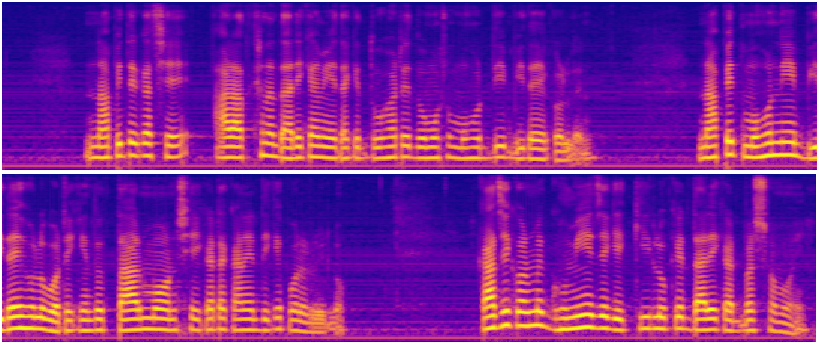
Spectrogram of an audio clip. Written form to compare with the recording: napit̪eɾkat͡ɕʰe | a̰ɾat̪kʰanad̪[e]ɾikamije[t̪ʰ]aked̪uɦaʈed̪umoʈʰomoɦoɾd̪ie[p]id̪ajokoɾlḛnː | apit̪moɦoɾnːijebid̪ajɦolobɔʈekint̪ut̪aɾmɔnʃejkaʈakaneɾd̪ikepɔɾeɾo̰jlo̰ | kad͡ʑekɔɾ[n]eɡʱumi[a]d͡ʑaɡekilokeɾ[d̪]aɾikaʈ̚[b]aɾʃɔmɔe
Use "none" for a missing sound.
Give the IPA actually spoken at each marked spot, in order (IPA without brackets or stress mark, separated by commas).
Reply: a, t̪, b, m, e, d̪, b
